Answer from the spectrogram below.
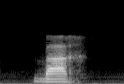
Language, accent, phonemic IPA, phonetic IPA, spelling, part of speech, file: Armenian, Eastern Armenian, /bɑχ/, [bɑχ], բախ, noun, Hy-բախ .ogg
- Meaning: 1. stroke, blow 2. shock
